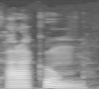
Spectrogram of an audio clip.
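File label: "Karakoom", pronunciations; Fourth Way; Beelzebub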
